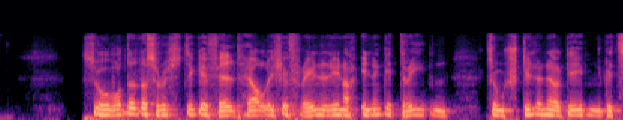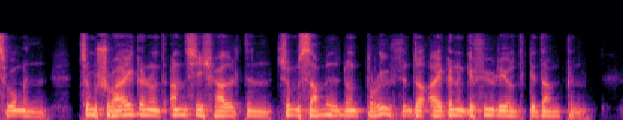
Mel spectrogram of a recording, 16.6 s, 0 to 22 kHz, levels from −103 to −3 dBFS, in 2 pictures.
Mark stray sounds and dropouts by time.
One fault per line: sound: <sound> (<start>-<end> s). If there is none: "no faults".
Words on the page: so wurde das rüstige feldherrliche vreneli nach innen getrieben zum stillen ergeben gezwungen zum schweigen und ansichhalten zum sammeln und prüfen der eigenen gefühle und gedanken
no faults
